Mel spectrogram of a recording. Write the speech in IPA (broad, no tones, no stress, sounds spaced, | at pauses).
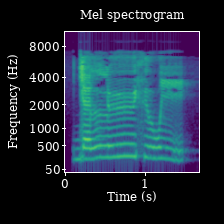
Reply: ɟ ɛ lː ʉː xʲ u w i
